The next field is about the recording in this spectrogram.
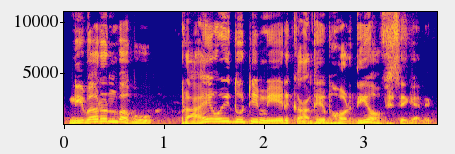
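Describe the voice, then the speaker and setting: A man's voice: fairly high pitch, huge pitch swings, a little fast, slight background noise. A man narrating a horror story expressively from a script.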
